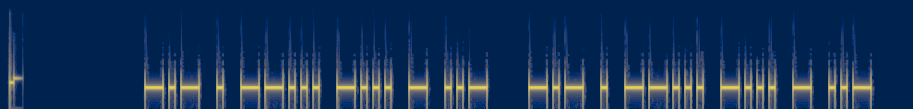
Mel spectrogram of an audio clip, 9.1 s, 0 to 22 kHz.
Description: Morse code, heard as a keyed tone, about 20 wpm, 700 Hz. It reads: KE7BTU KE7BTU
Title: USA Call Signs Repeated 2x 20wpm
